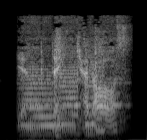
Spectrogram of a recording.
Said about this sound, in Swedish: din knapp låter så här.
